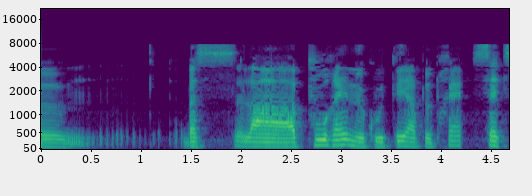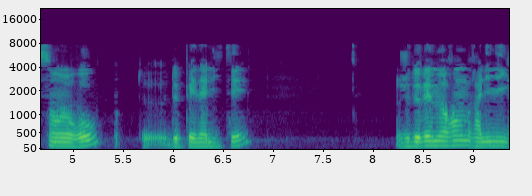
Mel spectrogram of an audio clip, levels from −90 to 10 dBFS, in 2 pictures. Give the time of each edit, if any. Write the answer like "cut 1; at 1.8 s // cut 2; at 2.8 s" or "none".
cut 1; at 4.2 s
